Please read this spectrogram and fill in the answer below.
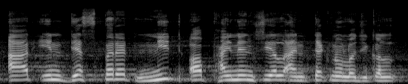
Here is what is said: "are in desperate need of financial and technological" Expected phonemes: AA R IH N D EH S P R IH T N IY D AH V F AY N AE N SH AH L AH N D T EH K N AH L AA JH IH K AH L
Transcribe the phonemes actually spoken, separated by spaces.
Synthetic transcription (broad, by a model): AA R IH N D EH S P R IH T N IY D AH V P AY N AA N S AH L AH N D T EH K N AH L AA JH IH K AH L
